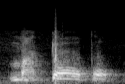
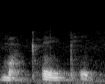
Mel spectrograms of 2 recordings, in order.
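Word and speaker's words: Matobo: place called the mountains of the round rocks madobo wrongly pronounced matopo in in zimbabwe these hills are really not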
